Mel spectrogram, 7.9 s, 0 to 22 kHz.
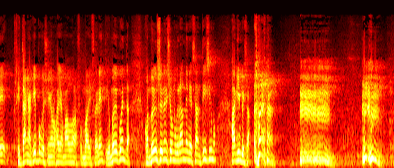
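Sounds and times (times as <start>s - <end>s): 
speech: 0.0s - 6.2s
person imitating a cough: 5.1s - 7.8s
person imitating throat clearing: 5.1s - 7.8s.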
